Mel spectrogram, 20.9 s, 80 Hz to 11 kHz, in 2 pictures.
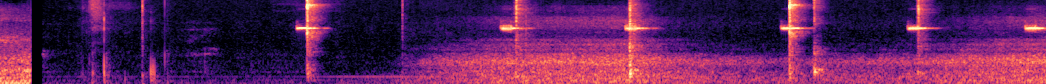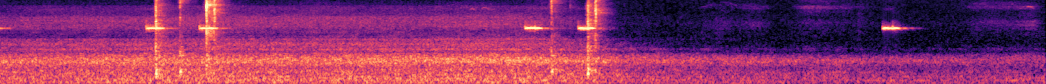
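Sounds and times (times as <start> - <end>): touch buttons beeping: 3.0 - 3.3
heater fan rush of air: 3.9 - 20.9.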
